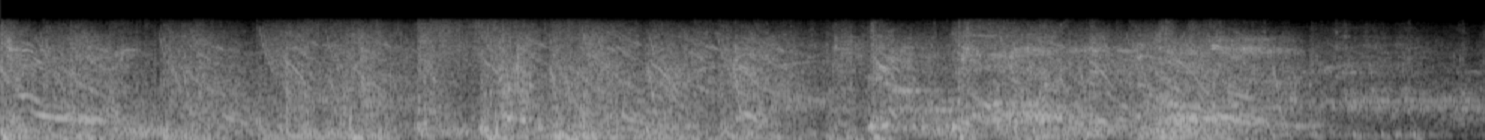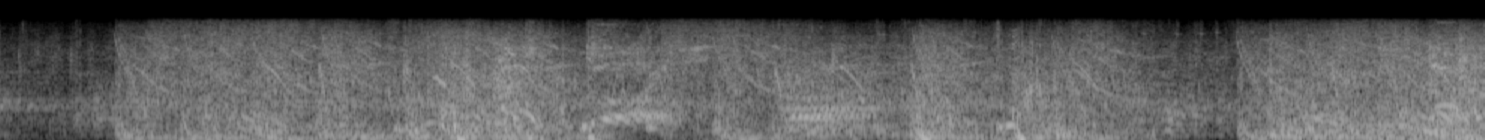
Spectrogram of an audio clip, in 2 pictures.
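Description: Small studs jingle as they are collected.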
